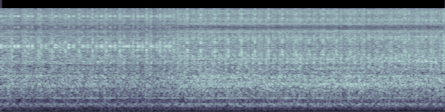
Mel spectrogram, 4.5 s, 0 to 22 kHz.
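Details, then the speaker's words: 1984 Toyota Cressida at cold start, engine sounding tired: even petrol idle with a thin, steady whine on top. Worn, noisy drive belt; water quiets it briefly and new belts are needed. "That's making some noise. That belt's noisy."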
